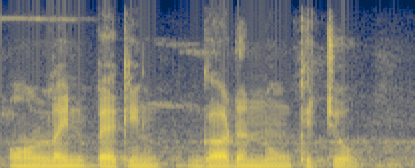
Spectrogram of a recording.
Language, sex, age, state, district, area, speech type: Punjabi, male, 18-30, Punjab, Mohali, urban, read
